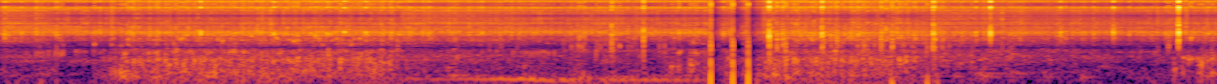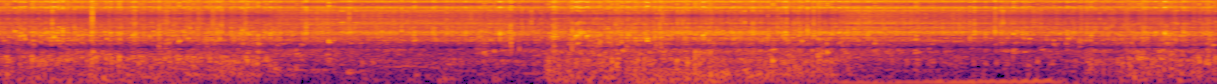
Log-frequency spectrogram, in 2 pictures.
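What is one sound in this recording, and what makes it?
A scuba diver breathes out through a regulator in loud, rumbling bursts of bubbles underwater.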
